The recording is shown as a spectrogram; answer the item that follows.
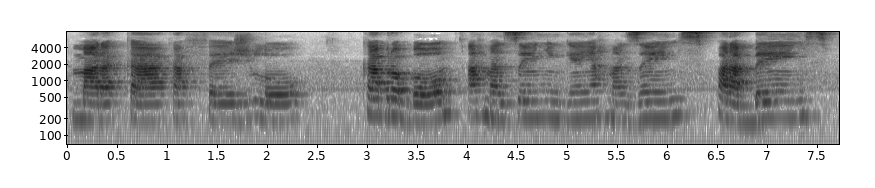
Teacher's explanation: a última sílaba é a forte, a tônica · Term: palavras oxítonas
